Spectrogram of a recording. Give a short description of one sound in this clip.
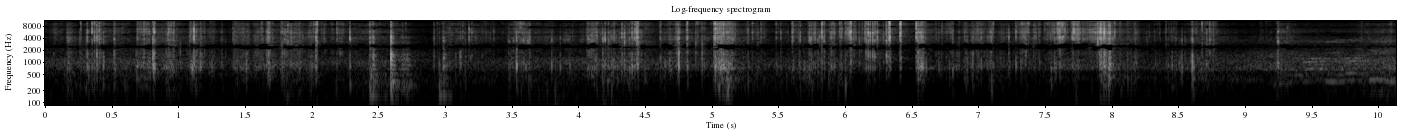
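A foil wrapper crinkles and tears as it is torn open.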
